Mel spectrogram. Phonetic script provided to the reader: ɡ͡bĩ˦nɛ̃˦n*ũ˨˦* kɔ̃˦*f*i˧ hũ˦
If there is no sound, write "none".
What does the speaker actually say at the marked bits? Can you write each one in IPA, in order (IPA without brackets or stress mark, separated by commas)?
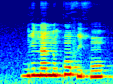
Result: ũ˦, f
